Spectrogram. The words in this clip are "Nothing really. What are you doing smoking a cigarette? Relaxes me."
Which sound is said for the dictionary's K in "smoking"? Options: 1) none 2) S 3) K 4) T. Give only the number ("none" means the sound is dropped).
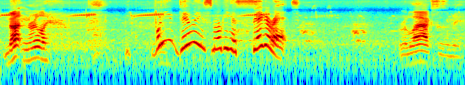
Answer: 3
